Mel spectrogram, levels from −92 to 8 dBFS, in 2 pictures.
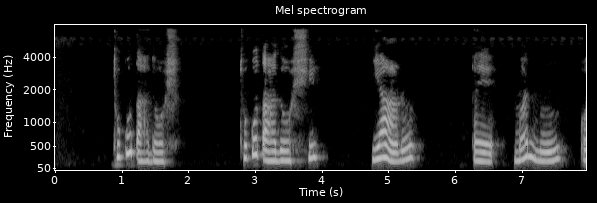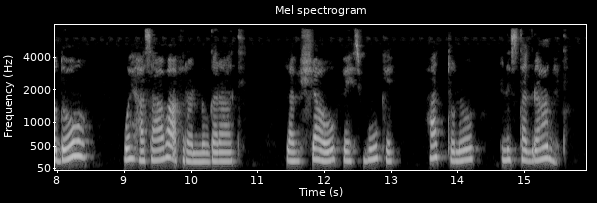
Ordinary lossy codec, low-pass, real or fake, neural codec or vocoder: MP3, 48 kbps; 7.2 kHz; real; none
